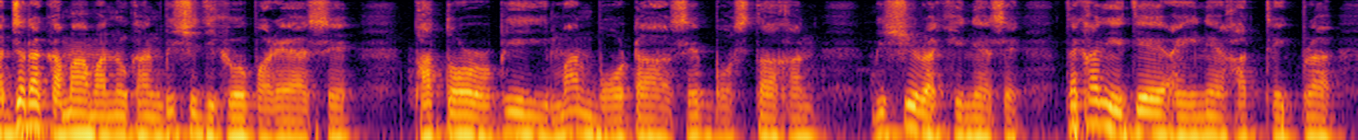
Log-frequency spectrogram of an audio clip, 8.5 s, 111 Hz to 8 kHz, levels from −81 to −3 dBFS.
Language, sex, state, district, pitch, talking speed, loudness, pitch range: Nagamese, male, Nagaland, Kohima, 115 Hz, 190 wpm, -17 LUFS, 105-125 Hz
